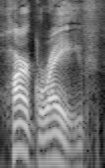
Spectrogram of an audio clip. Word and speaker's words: Hargrave: You know, the ability to add a Javon Hargrove, for example, Hargrave, I keep on mispronouncing his name, Hargrave, or not mispronouncing, just mis-saying it.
